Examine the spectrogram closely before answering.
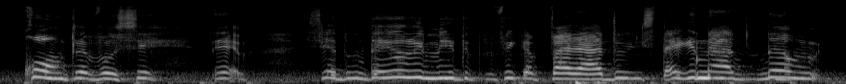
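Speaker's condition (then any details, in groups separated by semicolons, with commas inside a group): Cerebral palsy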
